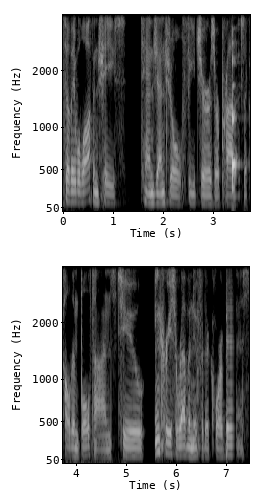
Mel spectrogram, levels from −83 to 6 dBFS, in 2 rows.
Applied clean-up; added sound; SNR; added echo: neural mask model RNNoise.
